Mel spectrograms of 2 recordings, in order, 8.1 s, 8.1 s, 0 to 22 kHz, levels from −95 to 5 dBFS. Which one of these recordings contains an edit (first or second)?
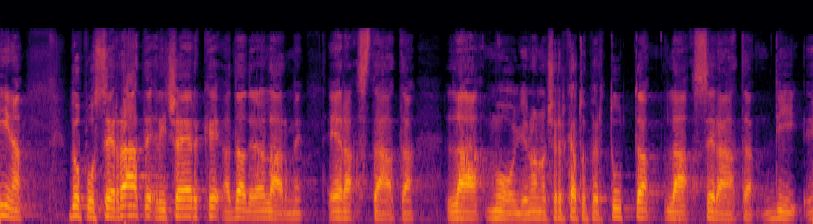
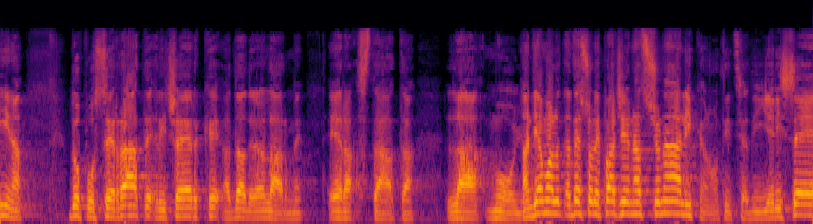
second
